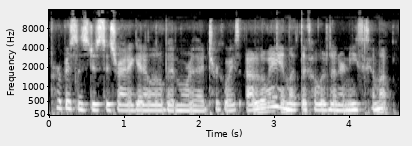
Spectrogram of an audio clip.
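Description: A woman's voice: mid-range voice, fast talker, gravelly, warm tone, breathy edge. A woman casually talking through a painting demonstration, chatting and muttering asides to herself as she works. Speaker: art video creator.

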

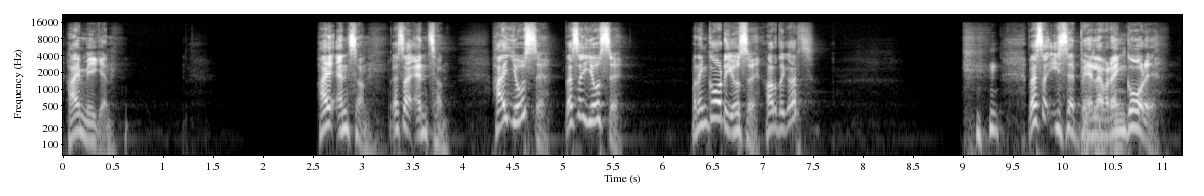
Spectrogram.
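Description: A man hosting a livestream chats and greets viewers in a high, gravelly voice with a breathy edge, keeping a measured pace broken by long pauses. He's excitable and jokey, and he keeps repeating himself.

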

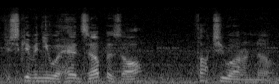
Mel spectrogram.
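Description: A man's voice: medium pitch, fast, over music, lightly acted, rough recording. An actor playing a blunt, plain-spoken, wary man in a video game. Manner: blunt, matter-of-fact.

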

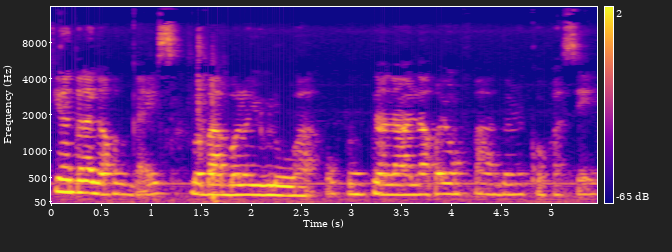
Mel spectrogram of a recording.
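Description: A Filipino woman vlogger telling a personal story while crying, halting and choked up, with many fillers and English mixed in. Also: on the low side, level tone, mellow, reverberant, a little hiss or hum. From Philippines. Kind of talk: tearful personal storytelling vlog. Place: room abroad.

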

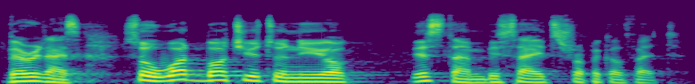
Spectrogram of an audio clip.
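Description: A man's voice: mid-range voice, expressive, fairly quick, a little mellow. A man hosting on stage, introducing the guest with showman energy and interviewing him, using a handheld mic. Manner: showman, hypes the crowd. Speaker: interviewer and emcee. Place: library auditorium stage with audience.

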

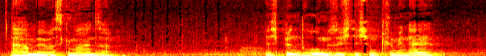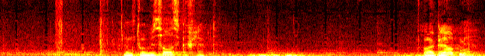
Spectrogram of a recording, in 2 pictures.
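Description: A man's voice: on the high side, darkish tone, slight background noise, natural voice. A man playing a blunt streetwise young junkie. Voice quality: rough street slang, blunt. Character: streetwise drug-addicted young man, blunt but caring. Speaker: film character. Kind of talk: film drama dialogue.

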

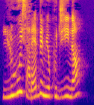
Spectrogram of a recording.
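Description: A woman reading an audiobook, voicing a spoiled, imperious young girl who talks high and insistent. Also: expressive, moderate pace. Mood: distraught.

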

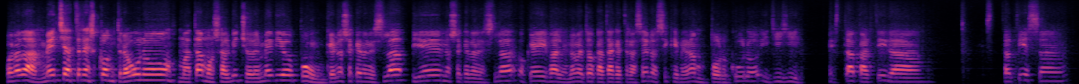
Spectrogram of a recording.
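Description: A young man from Spain with a Spanish accent, giving live gameplay commentary, excitable and swearing, muttering to himself as he plays. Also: sits high, a little fast. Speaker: streamer.

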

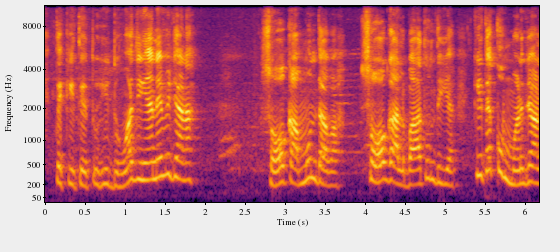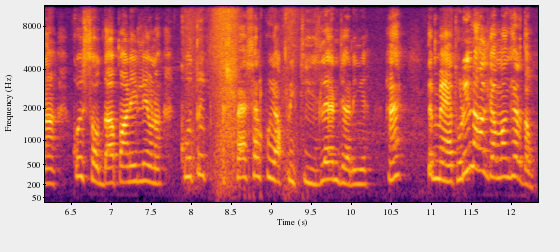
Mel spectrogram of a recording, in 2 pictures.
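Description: A woman's voice: a little high, slight background noise. A middle-aged woman playing a reassuring mother-in-law in a scripted family skit. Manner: warm, reassuring, calls her "son".

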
